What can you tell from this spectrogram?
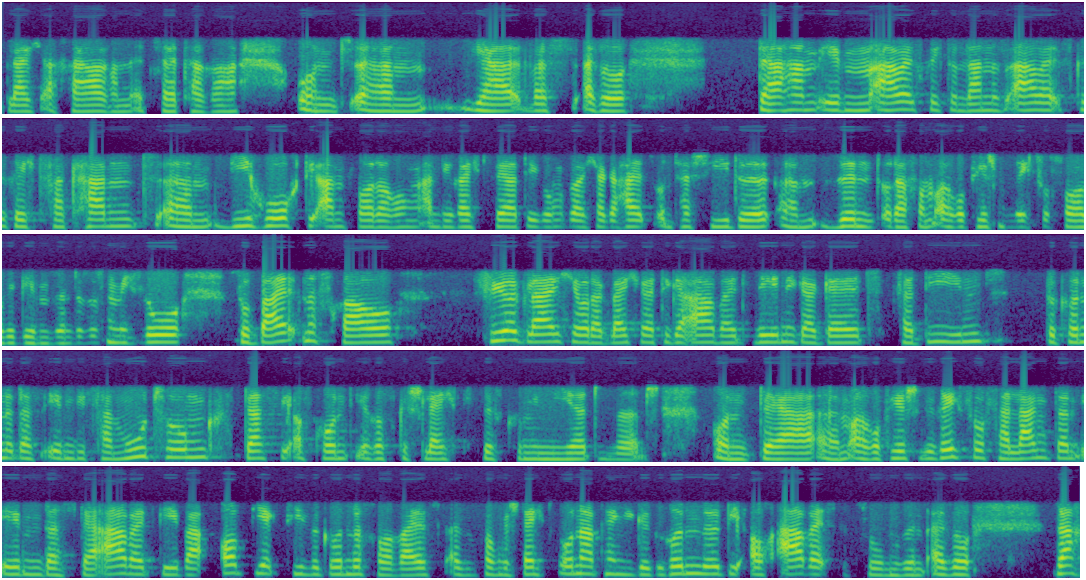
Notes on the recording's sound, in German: Am Telefon sprechen wir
